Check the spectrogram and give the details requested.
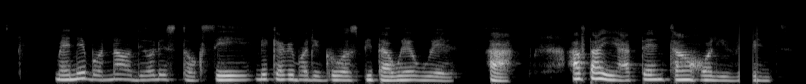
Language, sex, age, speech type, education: Nigerian Pidgin, female, 30-45, spontaneous, tertiary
